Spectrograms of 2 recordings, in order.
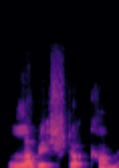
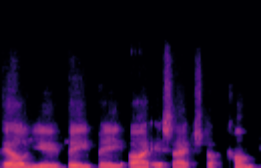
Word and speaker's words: lubbish.com: It rhymes with rubbish, but there's no R, there's L.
